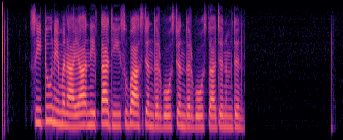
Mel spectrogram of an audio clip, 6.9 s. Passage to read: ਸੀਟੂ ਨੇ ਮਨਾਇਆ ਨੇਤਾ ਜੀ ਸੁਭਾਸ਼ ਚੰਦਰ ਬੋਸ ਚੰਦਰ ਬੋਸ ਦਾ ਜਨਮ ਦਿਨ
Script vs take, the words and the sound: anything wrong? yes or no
no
